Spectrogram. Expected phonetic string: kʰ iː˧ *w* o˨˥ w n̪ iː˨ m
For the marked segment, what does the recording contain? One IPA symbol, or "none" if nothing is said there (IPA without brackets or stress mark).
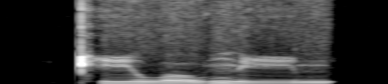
w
